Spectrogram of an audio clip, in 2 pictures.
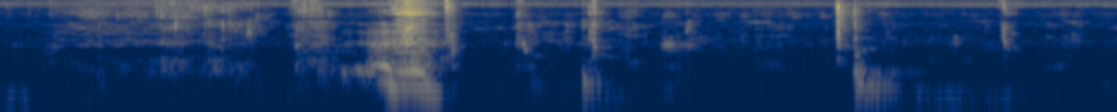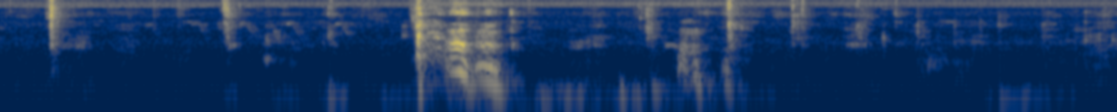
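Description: People chewing and biting into barbecued pork ribs: scattered wet mouth clicks and smacks, with two short voiced sounds that fall in pitch, about a second and a half in and again near six seconds.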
